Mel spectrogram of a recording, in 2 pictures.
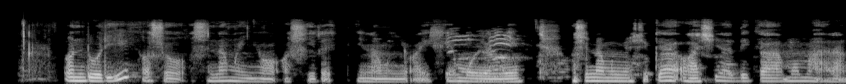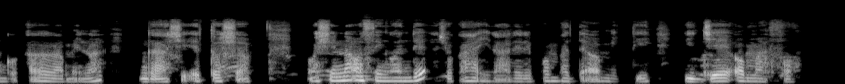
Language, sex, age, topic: Oshiwambo, male, 36-49, agriculture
